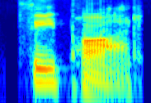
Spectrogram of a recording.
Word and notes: teapot: American English

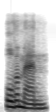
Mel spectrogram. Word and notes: overman: Indian

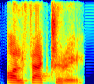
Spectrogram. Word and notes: olfactory: Indian

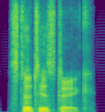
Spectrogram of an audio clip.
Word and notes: statistic: British English

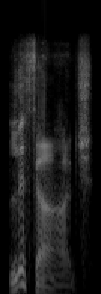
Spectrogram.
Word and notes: litharge: British English

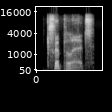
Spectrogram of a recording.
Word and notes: triplet: British English

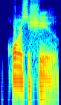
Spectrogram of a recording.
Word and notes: horseshoe: American English

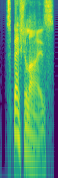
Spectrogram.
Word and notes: Specialize: British English

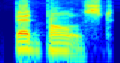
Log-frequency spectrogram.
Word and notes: bedpost: American English

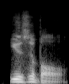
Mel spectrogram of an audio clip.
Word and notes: usable: American English

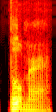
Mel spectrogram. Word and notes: boomer: American English

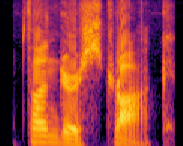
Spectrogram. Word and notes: thunderstruck: American English

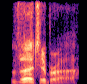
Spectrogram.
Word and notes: vertebra: British English

